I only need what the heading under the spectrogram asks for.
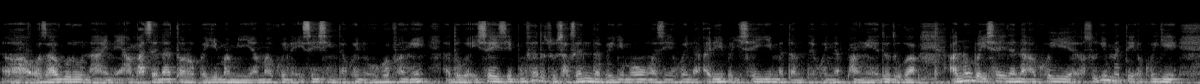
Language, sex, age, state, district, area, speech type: Manipuri, male, 18-30, Manipur, Imphal West, urban, spontaneous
